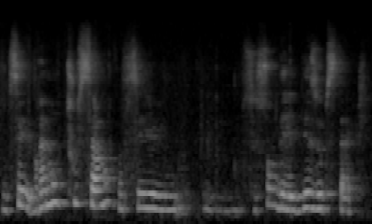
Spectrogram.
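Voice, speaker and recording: Woman, psychic card reader, speaks straight to the viewer, many fillers, slightly high voice, roomy room. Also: takes it slowly, dark tone. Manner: talks directly to the viewer, many fillers and tag questions. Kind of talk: spontaneous oracle card reading to camera.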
